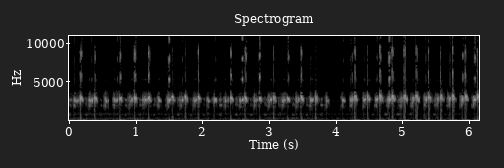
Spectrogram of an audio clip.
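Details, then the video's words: Owl pair in a nest box during bonding, May 9, 2011; fast repeated high chirps, a brief gap midway, then resuming at the same brisk pace, faint hum underneath. "The Owltlaws - Roy and Dale in the box bonding and kissing"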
